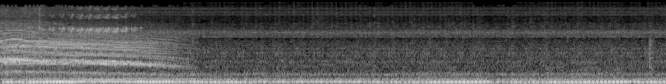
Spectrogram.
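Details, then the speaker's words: Honda EK hatchback, high mileage, at idle and revved; rough low rumble with an uneven puffing pulse about four times a second from a cracked exhaust manifold; new manifold bought to replace it. "Yep, sounds like shit. There's a crack on the manifold."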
